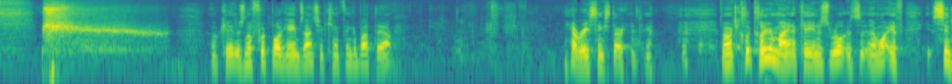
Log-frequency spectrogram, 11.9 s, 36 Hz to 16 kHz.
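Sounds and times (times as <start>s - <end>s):
deep cleansing breath with snort-like rush of air: 0.0s - 2.6s
speech: 2.6s - 5.1s, 7.1s - 11.8s.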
